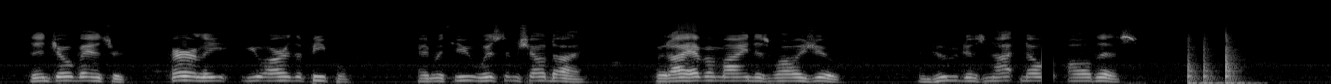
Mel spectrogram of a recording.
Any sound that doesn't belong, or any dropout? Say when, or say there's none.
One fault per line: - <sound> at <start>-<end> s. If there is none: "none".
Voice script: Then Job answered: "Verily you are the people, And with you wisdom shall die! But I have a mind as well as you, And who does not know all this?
- dropout at 10.4-10.5 s
- thud at 11.9-12.7 s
